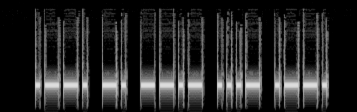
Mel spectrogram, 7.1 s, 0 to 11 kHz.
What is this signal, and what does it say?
Morse code, heard as a keyed tone, about 13 wpm, 800 Hz. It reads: PNQVP
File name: LEZIONI / 6 PKX0 / 6 P 12wpm 2033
